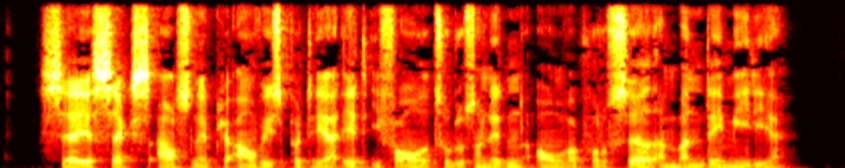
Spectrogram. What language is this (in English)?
Danish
